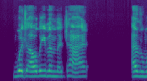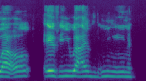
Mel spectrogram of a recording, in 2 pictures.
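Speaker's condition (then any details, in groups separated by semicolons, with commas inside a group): Cerebral palsy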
